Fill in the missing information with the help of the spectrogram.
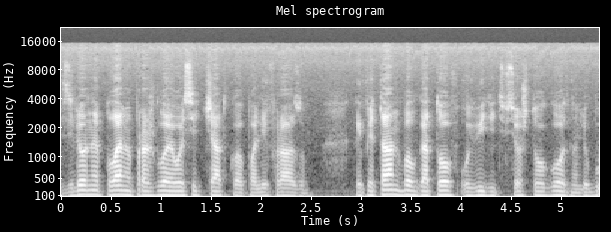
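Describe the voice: It is plain reading aloud with fairly even intonation.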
